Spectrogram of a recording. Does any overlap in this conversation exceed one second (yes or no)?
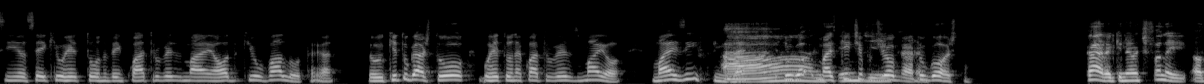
yes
